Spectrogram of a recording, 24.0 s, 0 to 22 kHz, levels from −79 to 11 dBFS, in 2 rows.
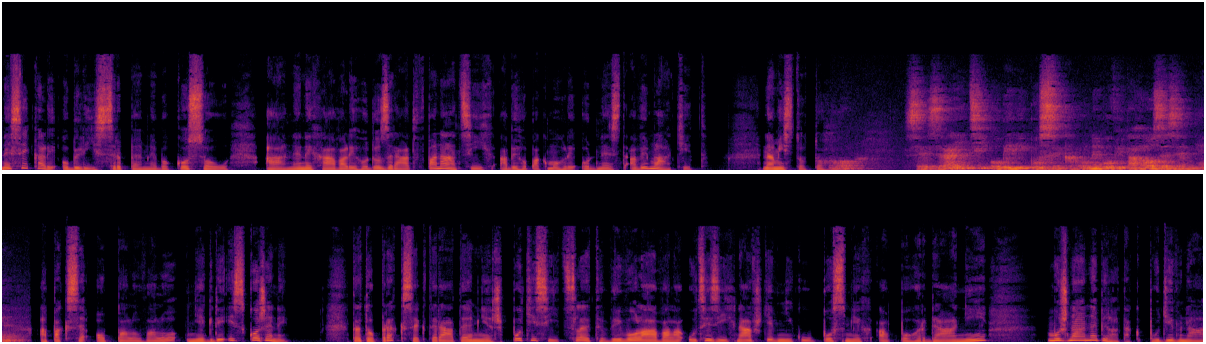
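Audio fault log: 8.28–12.29 s, switch to a distant microphone: for about four seconds the speech turns roomy and hollow, losing its low end, and then snaps back just before "a pak se opalovalo". The likely cause is that the close microphone dropped out and a farther pickup carried the sound. Loudness stays roughly the same, while room noise sits about 30 dB below the speech. On a spectrogram the bass thins and reverberant smearing blurs word edges, with abrupt boundaries; the waveform's envelope looks less peaky.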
